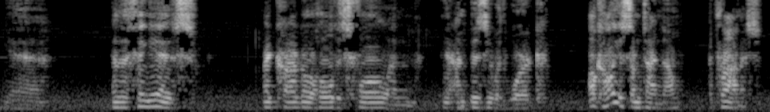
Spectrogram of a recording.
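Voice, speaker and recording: A man's voice: medium pitch, normal speed, fairly bright tone, slight background noise, natural voice, rough recording. An actor playing a slick, callous con man in a video game, with a glib, smug manner. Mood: smug, dismissive.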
